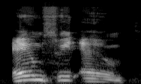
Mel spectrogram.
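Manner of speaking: put-on English accent. Retelling what dad said every time they pulled into the driveway: English accent. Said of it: "he would say with an English accent".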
